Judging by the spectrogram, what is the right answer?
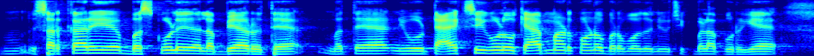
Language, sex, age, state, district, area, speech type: Kannada, male, 18-30, Karnataka, Chikkaballapur, rural, spontaneous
